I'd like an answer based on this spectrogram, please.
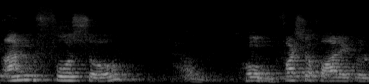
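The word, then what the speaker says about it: أنفسهم: When you combine these two and read together, you do not pronounce one dhamma here. It will be anfuso hum.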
